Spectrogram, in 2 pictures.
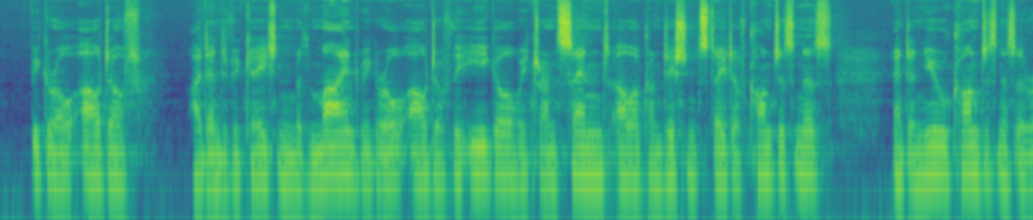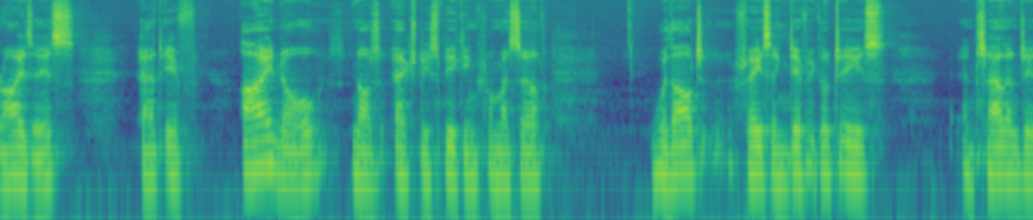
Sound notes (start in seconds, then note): none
